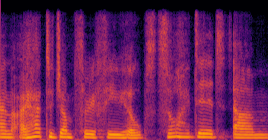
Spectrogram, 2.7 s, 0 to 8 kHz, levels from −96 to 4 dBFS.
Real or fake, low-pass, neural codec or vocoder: fake; 7.2 kHz; codec, 16 kHz in and 24 kHz out, 0.4 kbps, LongCat-Audio-Codec, fine tuned four codebook decoder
